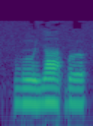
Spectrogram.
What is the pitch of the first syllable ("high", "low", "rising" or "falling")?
low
